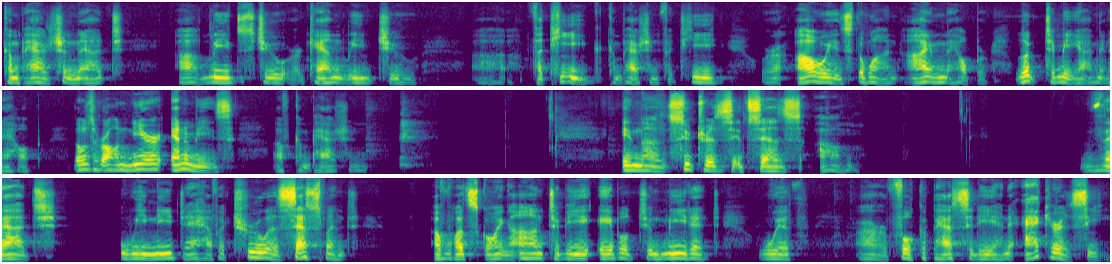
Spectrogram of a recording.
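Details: Adult woman speaking; ordinary speech.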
